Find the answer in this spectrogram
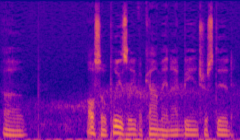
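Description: Male vlogger, low mellow voice, rambling voice-over, faint hiss behind. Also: steady tone, normal speed. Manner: rambling, conversational, with many fillers. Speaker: urban explorer vlogger. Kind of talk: casual voice-over narration.

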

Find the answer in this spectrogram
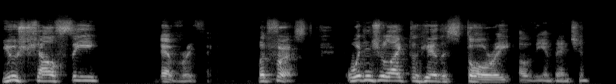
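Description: A man's voice: fairly high pitch, very animated, normal speed, a bit bright, husky, full character voice. A middle-aged man playing a pompous, courteous factory general manager in old-time radio drama style, theatrical and businesslike. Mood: enthusiastic storytelling. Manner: theatrical, businesslike, hesitating with ums.

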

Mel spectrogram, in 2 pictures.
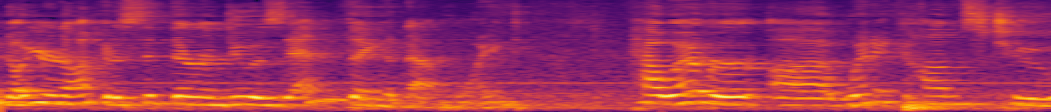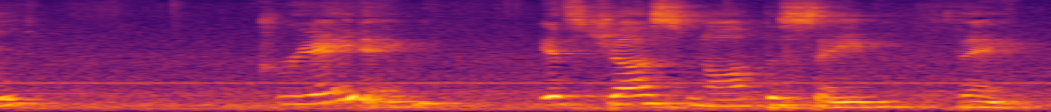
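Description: A woman's voice: a little high, noisy background. Woman presenting in a distant, echoey room. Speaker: workshop presenter. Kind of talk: informal conference presentation. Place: dim conference meeting room.

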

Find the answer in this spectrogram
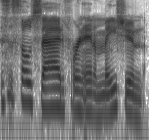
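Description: A woman's voice: fairly low pitch, lively intonation, unhurried, bright, forceful tone, a little hiss or hum. A woman doing a casual solo comic dub, dropping self-deprecating, sweary asides. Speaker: comic dubber.

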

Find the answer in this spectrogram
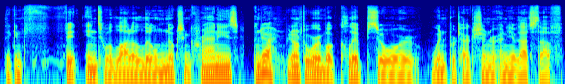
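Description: A man presenting an informal instructional product walkthrough, drawing out key words in a measured way for emphasis. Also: lowish voice, steady tone, mellow, dry recording, clean studio sound. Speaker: gear tutorial presenter.

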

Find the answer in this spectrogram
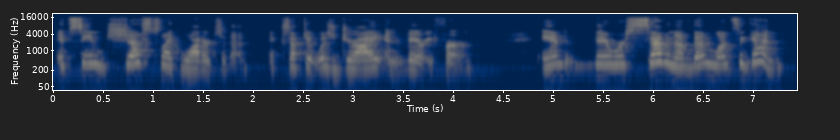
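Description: A woman narrating a children's storybook aloud in an expressive read-aloud style. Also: high-pitched, measured pace.

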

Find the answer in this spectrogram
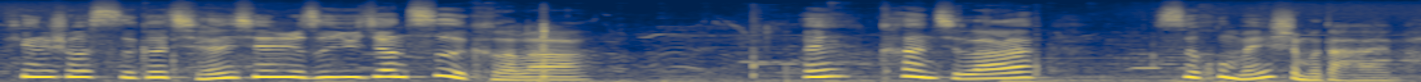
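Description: An actor playing a mocking young prince in a Chinese costume audio drama, sneering with false politeness. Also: male voice, very high voice, sing-song, unhurried, noisy background, heavily acted. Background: background music.

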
